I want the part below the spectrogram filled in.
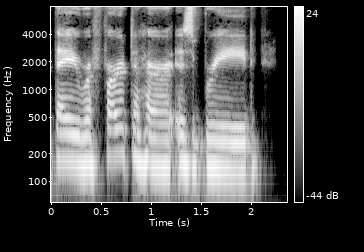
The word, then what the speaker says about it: Brigid: and it was beaten into me that you pronounced it Breed. You didn't pronounce it Bridget, it was pronounced Breed.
